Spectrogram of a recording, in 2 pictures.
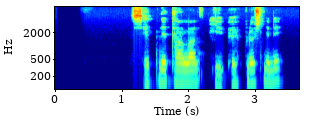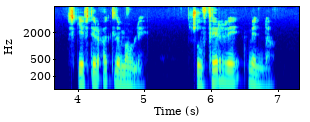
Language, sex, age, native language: Icelandic, male, 40-49, Icelandic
